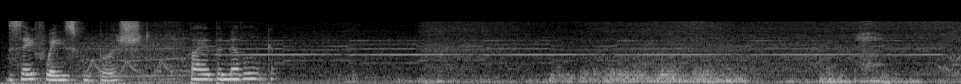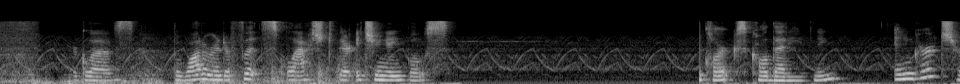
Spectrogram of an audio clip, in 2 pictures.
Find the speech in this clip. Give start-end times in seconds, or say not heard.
0.1-2.8, 10.3-14.2, 16.6-19.1.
